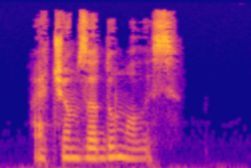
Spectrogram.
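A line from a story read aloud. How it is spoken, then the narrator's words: Whisper close to ear. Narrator (Russian): шепнул Кар, наклонившись к самому моему уху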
